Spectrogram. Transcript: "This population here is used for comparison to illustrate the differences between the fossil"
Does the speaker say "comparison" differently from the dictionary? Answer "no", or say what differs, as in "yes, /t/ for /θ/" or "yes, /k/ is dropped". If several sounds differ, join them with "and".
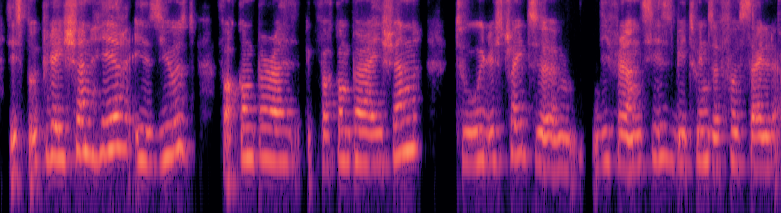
yes, /ʃ/ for /s/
